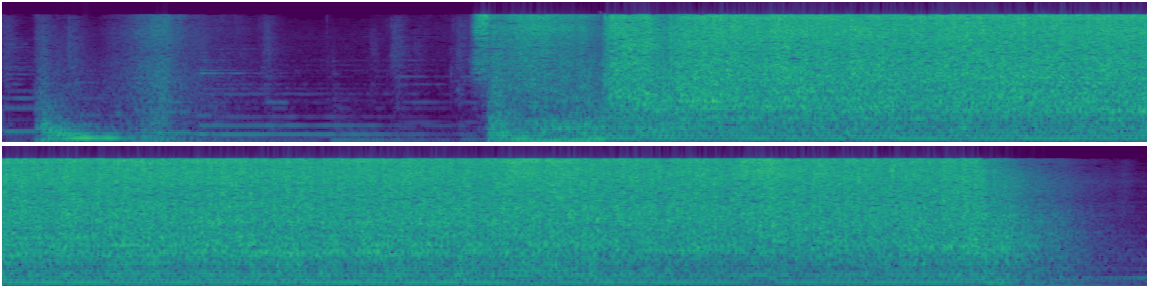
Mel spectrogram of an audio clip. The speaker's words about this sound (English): And at least if it doesn't work, the pulse jet now has a bigger hat than every other pulse jet out there.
